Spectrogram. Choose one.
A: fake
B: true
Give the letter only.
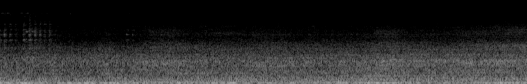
A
